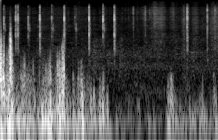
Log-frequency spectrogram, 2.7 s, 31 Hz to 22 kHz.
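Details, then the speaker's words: JCB Loadall 120 turbo telehandler that won't start (suspected fuel problem): fuel shut-off solenoid, one side cover removed, tapped and heard clicking on and off with sharp metallic clicks, likely working normally; old fuel filter later found half full. "So we take off one side. If I just tap on it, you can hear the solenoid clicking on and off."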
